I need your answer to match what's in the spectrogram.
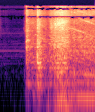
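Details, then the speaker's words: Diesel starting after reassembly with a new, cheap internet-bought starter: a short, brisk crank before the engine catches and settles into a steady clatter. The starter spins quickly and strongly; a normal start. "Ça démarre, nickel. Ce coup-là, le démarreur lance bien. Il lance vite."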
